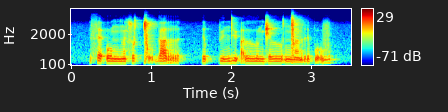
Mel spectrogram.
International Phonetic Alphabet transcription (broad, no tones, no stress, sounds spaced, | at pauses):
s ɛ ʔ o ŋ ɡ ə̃ ɬ o ǀ o̰ ɡ a r | ɪ pː y n d y ʔ a̰ lː u n d͡ʒ ɛ lː o̰ ŋ͡ǀ ã r ɪ p o̰ v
